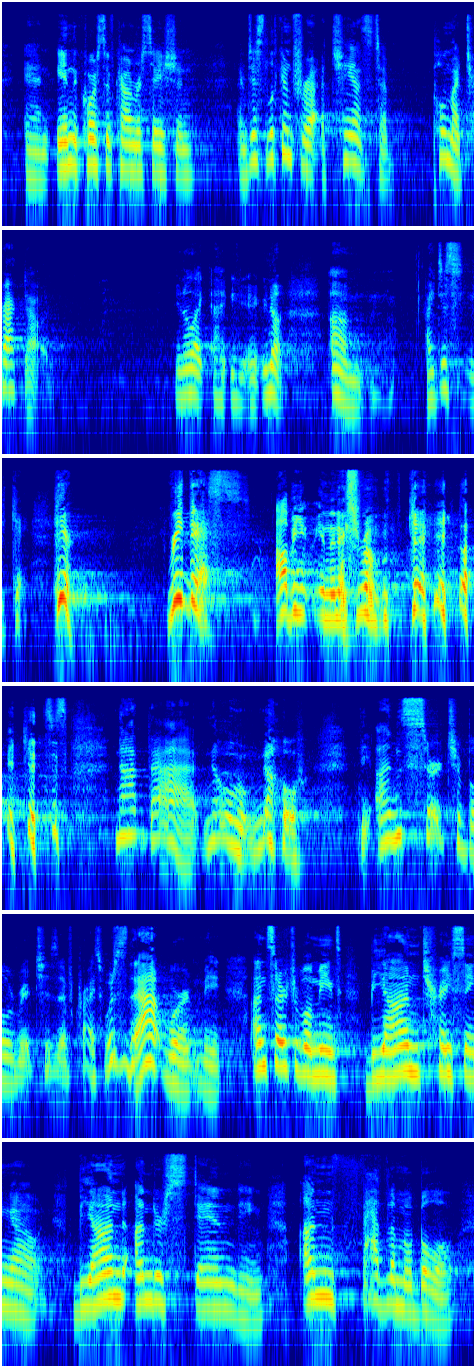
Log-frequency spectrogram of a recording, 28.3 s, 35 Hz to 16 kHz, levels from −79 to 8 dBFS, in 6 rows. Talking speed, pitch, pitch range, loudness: 125 wpm, 205 Hz, 165-235 Hz, -24 LUFS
